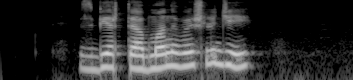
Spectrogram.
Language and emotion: Russian, neutral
